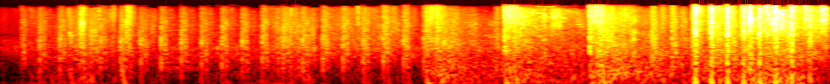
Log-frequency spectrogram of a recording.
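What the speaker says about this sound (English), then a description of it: "Oh, who are you shooting at?" Rapid bursts of gunfire in a video game, dense overlapping shots and sustained automatic fire that grow louder and heavier toward the end, with no talking.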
